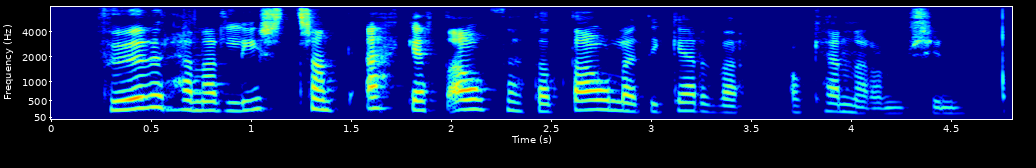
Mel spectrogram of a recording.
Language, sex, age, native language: Icelandic, female, 30-39, Icelandic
